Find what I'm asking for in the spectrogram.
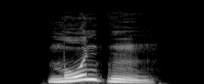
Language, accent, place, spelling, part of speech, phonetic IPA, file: German, Germany, Berlin, Monden, noun, [ˈmoːndn̩], De-Monden.ogg
- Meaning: 1. dative plural of Mond 2. inflection of Mond: genitive/dative/accusative singular 3. inflection of Mond: nominative/genitive/dative/accusative plural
